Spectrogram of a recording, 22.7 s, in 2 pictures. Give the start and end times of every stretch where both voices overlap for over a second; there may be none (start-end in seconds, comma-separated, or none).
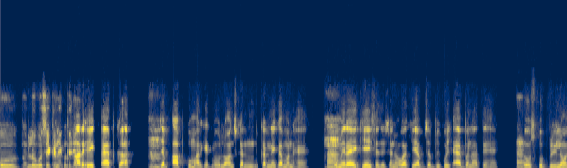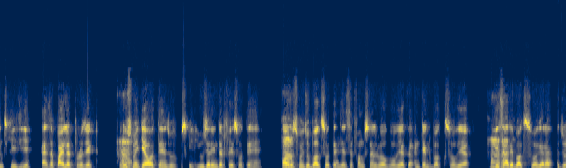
none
